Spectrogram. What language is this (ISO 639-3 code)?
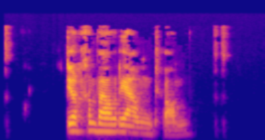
cym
